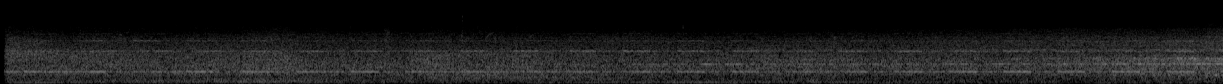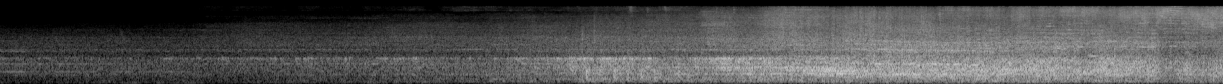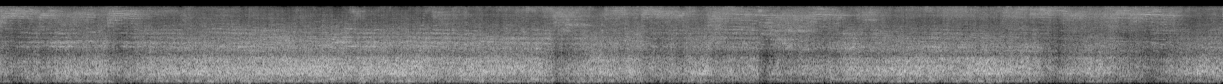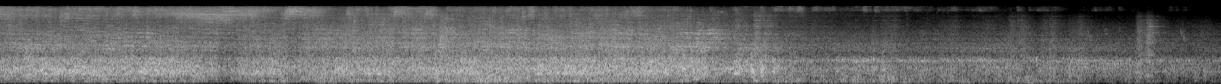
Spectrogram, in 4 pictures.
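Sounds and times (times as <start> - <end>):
freight train passing: 0.0 - 48.9
wheels clattering on rails: 16.2 - 48.7.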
